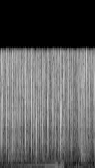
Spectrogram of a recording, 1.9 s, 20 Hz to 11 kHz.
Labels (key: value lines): label: biophony, cascading saw
recorder: SoundTrap 600 or HydroMoth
